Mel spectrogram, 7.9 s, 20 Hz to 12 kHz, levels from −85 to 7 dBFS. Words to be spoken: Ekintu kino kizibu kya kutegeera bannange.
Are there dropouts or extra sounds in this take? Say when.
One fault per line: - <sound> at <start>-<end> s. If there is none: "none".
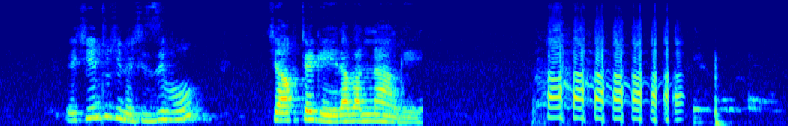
- laugh at 5.3-6.9 s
